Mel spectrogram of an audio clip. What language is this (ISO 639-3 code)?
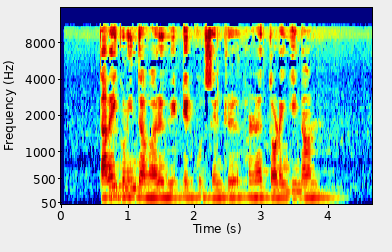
tam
